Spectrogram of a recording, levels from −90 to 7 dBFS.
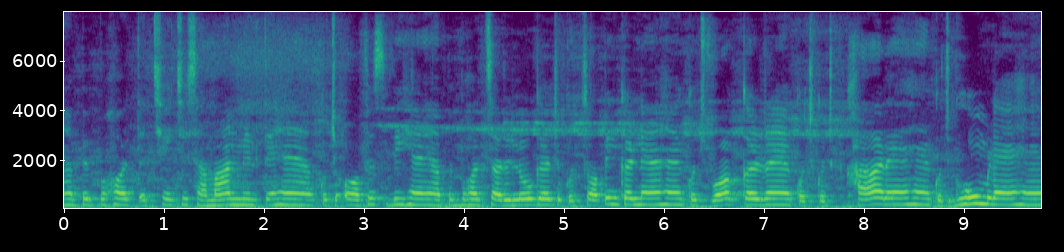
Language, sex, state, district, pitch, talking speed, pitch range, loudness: Hindi, female, Bihar, West Champaran, 235 Hz, 220 wpm, 225-245 Hz, -14 LUFS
